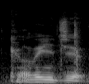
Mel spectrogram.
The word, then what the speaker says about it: collegiate: Collegiate, the double L, and then it turns out the pronunciation is completely different.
